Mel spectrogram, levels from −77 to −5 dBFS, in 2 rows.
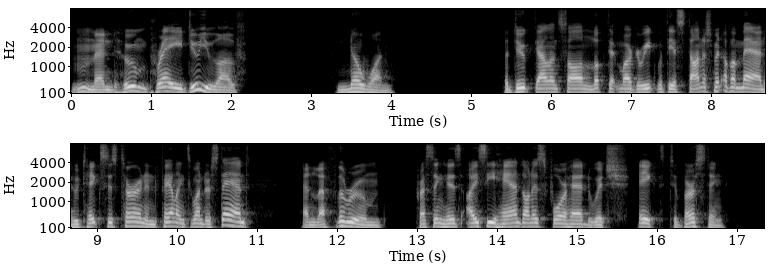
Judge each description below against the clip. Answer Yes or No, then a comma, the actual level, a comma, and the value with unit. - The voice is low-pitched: Yes, low, 125 Hz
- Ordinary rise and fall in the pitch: Yes, average, 4.1 semitones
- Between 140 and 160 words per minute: Yes, average, 150 wpm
